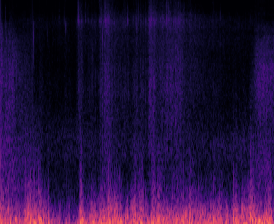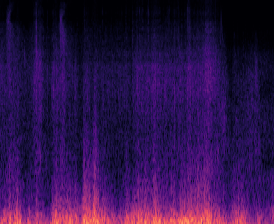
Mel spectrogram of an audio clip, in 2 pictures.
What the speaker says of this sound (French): Ce vent de sable là, ça vient tout gâcher.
